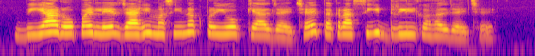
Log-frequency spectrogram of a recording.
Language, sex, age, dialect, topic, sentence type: Maithili, female, 51-55, Bajjika, agriculture, statement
